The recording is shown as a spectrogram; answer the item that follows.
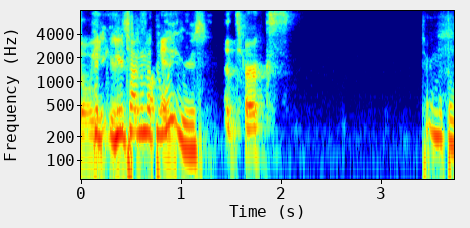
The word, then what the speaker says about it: Uyghur: Fucking Uyghur law. Jesus. I think you mean Uyghur. Is that how you pronounce it?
